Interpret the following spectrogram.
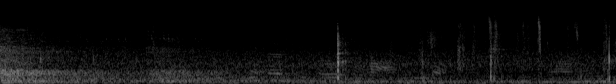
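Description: Tennis ball being struck by racquets and bouncing on a hard court during a doubles rally: a few sharp separate pops, the loudest about three and a half seconds in, over faint voices and outdoor background.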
